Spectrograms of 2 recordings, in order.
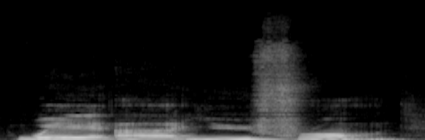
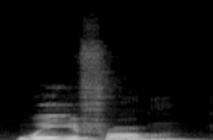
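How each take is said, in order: First: Every word is said fully, including 'are'. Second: It is said quickly with 'are' reduced away.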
